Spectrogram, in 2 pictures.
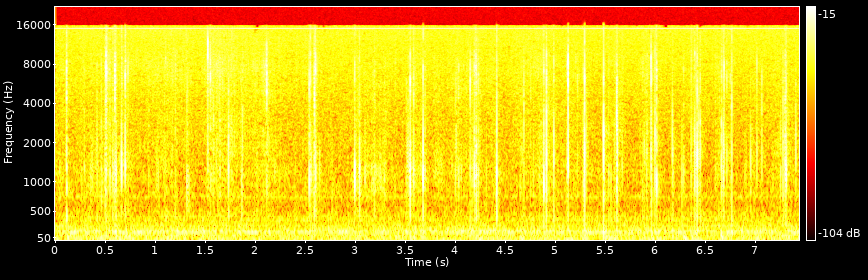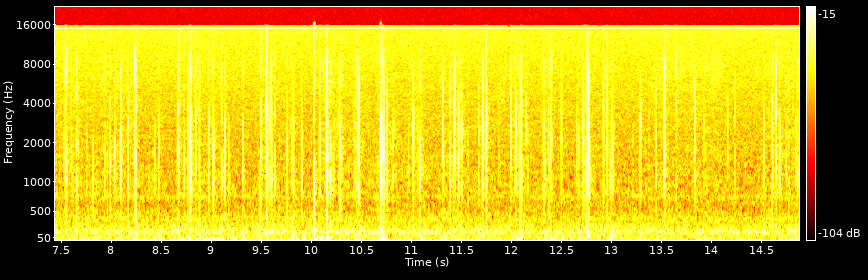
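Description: Long red nails tap and scratch the surface of a small, flat black leather case held in both hands close to the microphone. A steady stream of quick, sharp clicks and scratchy rustles rides over a soft, low, muffled hum, with brief bright ticks throughout.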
